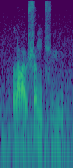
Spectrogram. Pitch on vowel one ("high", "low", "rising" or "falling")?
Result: low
